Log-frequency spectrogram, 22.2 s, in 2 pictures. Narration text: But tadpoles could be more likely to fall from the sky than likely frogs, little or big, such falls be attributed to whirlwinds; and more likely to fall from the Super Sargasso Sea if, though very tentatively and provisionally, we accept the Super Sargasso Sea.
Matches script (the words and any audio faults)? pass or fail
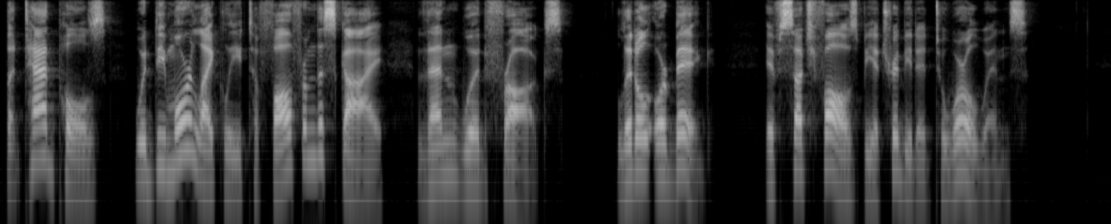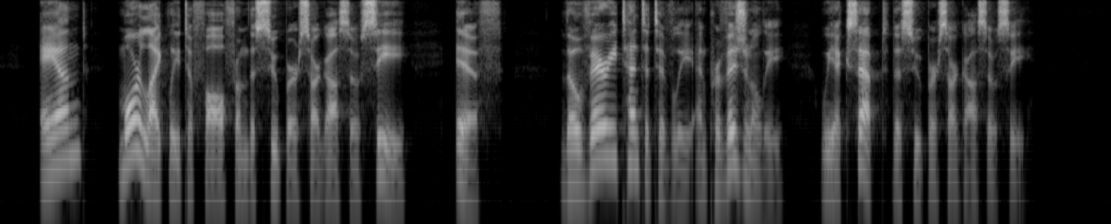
fail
